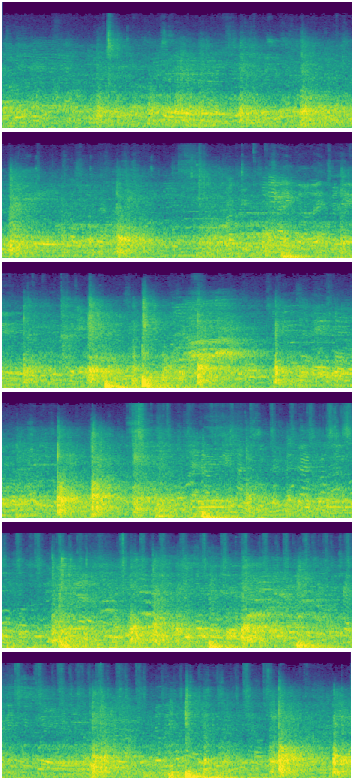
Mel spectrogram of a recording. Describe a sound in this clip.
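A ball bounces on the court and off the walls.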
